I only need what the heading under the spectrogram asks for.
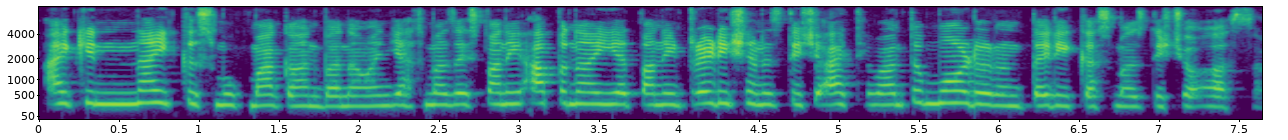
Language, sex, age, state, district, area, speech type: Kashmiri, female, 18-30, Jammu and Kashmir, Budgam, rural, spontaneous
